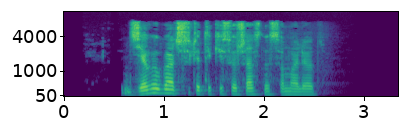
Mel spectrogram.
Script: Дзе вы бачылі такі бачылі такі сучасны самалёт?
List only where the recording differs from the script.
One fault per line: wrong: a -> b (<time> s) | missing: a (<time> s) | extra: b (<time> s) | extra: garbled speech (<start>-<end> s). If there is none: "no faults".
missing: бачылі такі (1.6 s)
